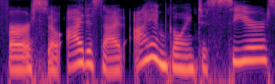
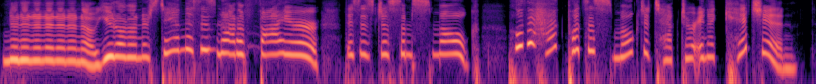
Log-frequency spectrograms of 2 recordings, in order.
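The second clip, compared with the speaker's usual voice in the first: high-pitched screaming; 10 semitones higher, 6 dB louder than usual. Retelling the smoke alarm going off while cooking, retelling own screaming. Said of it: "And I start screaming".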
